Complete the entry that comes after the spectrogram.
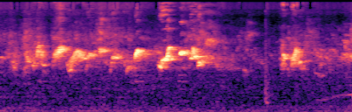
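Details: Natural-style Red-whiskered bulbul beginning to sing doubled phrases: a continuous fluty, bubbling warble of slurred notes, then a brief pause and a softer closing phrase.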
